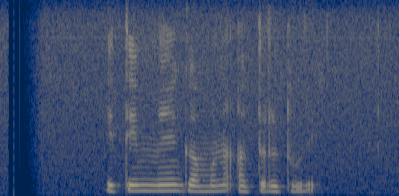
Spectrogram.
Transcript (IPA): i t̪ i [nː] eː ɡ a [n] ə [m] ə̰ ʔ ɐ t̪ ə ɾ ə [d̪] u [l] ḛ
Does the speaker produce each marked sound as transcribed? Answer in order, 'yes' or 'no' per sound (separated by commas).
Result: no, no, no, no, no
